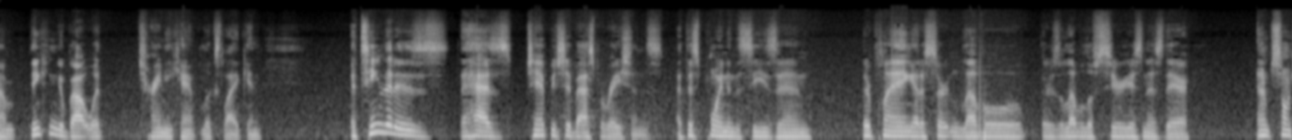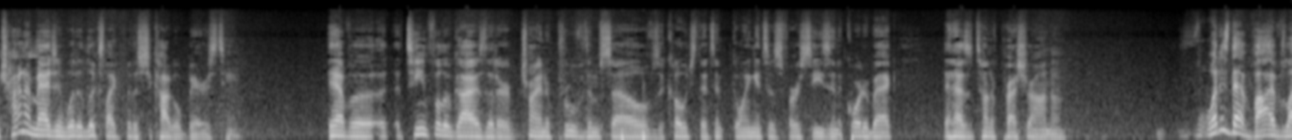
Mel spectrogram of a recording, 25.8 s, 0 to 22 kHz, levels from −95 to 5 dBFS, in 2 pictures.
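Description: Loud pops show up three times. The first is a double pop from 9.80 to 9.87 s, right after "at a certain", peaking about 15 dB over the speech. The second is another pair from 19.14 to 19.38 s, between "are trying to prove" and "a coach that's going", at roughly 20 dB above. The third is a single one at 21.44 to 21.46 s after "his first season a", also around 20 dB up. Each sounds like a sharp thump landing on top of the talking, which carries straight on underneath. The likely cause is an electrical pulse from a plug, switch, static or driver glitch getting into the signal path.

Near the end, from 24.72 to 24.89 s, there's speech cut by the noise suppressor. It mistook part of the speech for background and pulled it down by up to about 10 dB for around a tenth of a second, so that bit sounds swallowed and faint. The room noise it was working against sits about 23 dB under the speech.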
